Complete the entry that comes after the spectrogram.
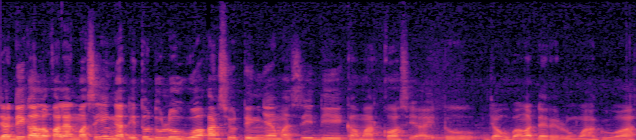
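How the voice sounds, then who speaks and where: There is noticeable background noise as a man talks at a fairly quick pace. His tone is relaxed, with ordinary pitch variation. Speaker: YouTuber, vape reviewer. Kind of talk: casual vlog talk to camera. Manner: fluent, relaxed.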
